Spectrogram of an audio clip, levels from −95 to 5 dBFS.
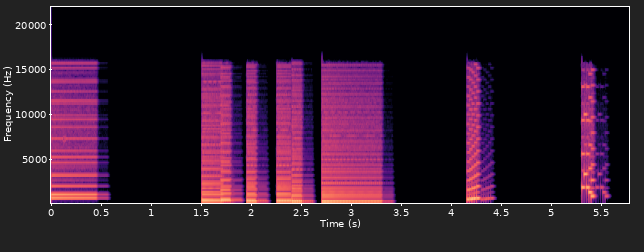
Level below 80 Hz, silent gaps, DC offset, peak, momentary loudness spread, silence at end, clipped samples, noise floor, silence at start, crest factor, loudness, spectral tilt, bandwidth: -72 dBFS; 0.59-1.50 s, 2.20-2.24 s, 2.65-2.69 s, 3.45-4.15 s, 4.45-5.29 s; under 0.1%; -2 dBFS; 8 LU; 0.2 s; under 0.1%; under -90 dBFS; 0 s; 18 dB; -18 LUFS; -1.5 dB/octave; 16.5 kHz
